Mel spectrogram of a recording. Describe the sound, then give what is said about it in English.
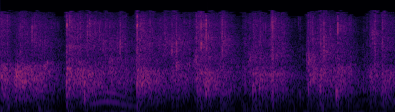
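A crowd applauds steadily, many hands clapping in a dense, continuous wash of sound for about two seconds, with a brief rising-and-falling voice or whoop heard faintly early on. “Come on, clap your hands, guys.”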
